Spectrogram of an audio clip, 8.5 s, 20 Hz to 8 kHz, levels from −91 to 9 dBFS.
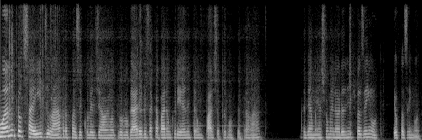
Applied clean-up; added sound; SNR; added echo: neural mask model RNNoise.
